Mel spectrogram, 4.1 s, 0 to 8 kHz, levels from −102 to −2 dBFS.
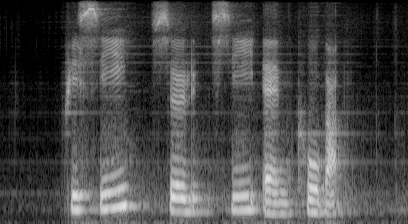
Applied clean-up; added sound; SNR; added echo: neural separator model SepFormer DNS4.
